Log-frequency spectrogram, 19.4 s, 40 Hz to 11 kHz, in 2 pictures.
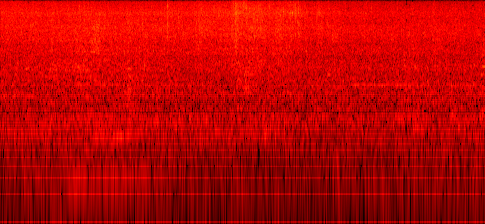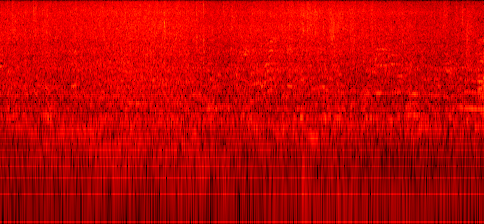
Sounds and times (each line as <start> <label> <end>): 0.0 passing trucks 6.2
0.0 din of many conversations 19.3
6.8 passing trucks 19.3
